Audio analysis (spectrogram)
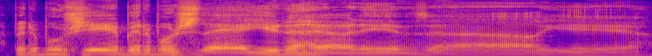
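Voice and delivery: hammed-up Bogan, like a guy from outback Australia; Bogan accent. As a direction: put on a broad Bogan voice. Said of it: "it's basically a Bogan accent".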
